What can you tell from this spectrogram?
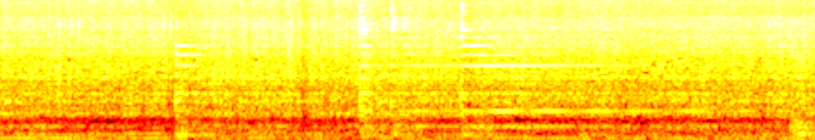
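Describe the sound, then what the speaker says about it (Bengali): Okra and onion frying in a pan while being stirred: a steady close sizzle with occasional scraping of the spatula against the pan, no voices. "এটাকে ভালো করে একটু ভেজে নিতে হবে অনেকক্ষণ ধরে নেড়ে নেড়ে ভেজে নিতে হবে।"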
